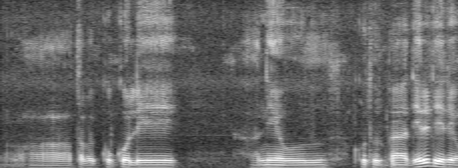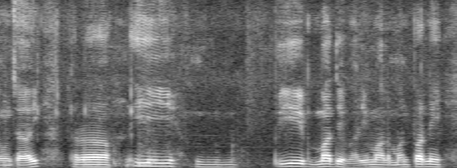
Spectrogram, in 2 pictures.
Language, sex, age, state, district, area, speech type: Nepali, male, 30-45, West Bengal, Kalimpong, rural, spontaneous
